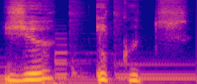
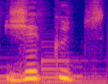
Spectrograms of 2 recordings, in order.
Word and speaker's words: j'écoute: In French language, two vowel sounds can stay next to each other. Whenever it happens, it is replaced with an apostrophe, which is why we do not say je écoute. Instead, we say j'écoute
